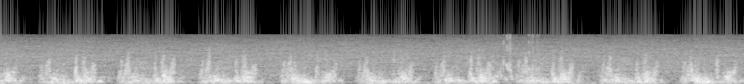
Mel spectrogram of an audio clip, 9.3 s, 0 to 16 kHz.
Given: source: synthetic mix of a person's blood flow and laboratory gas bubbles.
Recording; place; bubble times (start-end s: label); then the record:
Doppler ultrasound of blood flow; precordium
6.03-6.44 s: bubbles
6.54-6.78 s: bubbles
From the record:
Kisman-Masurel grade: 221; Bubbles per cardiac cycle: several, 3 to 8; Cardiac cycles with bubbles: 10 to 50%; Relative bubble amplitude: barely perceptible (0.100 to 0.250); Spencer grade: 2 (many but less than half of the cardiac periods contain bubble signals, singularly or in groups); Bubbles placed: anywhere in the cardiac cycle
